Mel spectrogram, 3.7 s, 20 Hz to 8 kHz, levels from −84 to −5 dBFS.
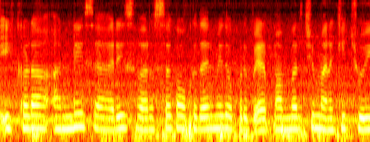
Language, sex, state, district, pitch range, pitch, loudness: Telugu, female, Andhra Pradesh, Guntur, 210-225 Hz, 215 Hz, -15 LUFS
